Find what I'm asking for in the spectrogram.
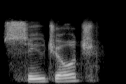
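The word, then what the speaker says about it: Seu Jorge: Sue George? – Yeah, I think that's right.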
